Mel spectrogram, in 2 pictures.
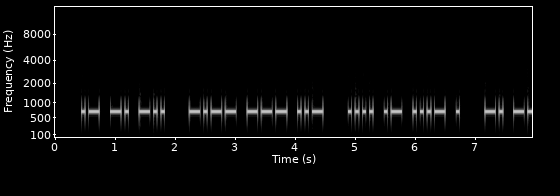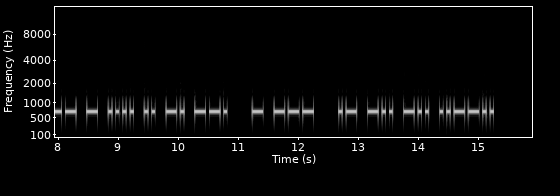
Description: Morse code, heard as a keyed tone, about 20 wpm, 700 Hz. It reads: AND YOU HAVE NOTHING TO ADD?
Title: Sentences from Top 1000 Words - Review Part 1 - 20wpm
